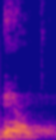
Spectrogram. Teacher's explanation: یہاں پر وقف کریں گے تو تنوین جو ہے وہ سکون سے بدل جائے گا اور ضاد کو پر پڑھیں گے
